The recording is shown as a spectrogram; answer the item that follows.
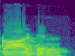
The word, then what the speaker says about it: curtain: আর যদি বলি CURTAIN, এই কার্টেন মানে হচ্ছে তোমার পর্দা, বুঝতে পারলে?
